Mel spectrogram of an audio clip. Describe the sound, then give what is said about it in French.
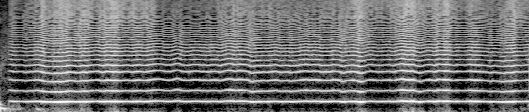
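A mosquito's high-pitched buzzing whine hums steadily for several seconds, wavering slightly in pitch, with no other sounds around it. “ce sont aigu, là, vous entendez qu'on déteste tant”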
